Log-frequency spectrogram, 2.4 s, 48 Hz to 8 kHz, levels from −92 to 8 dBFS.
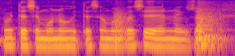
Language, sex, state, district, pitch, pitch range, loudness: Bengali, male, Tripura, West Tripura, 120 Hz, 120-125 Hz, -16 LUFS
